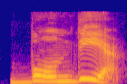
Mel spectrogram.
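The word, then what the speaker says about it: bom: end of a word you never pronounce it as an m it's just there to make the previous vowel a nasal vowel so through your nose so it can be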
